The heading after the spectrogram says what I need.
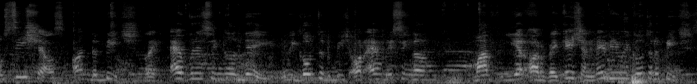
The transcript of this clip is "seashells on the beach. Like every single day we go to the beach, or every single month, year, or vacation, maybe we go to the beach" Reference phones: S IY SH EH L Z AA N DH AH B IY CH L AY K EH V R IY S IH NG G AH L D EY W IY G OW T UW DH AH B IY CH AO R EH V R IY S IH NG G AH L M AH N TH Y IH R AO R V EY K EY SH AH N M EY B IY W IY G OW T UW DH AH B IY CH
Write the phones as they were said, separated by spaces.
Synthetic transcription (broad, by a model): S IY SH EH L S AA N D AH B IY CH L AY K EH V R IY S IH NG G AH L D EY W IY G OW T UW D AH B IY CH AO R EH V R IY S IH NG G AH L M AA N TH Y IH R AO R V EY K EY SH AH N M EY B IY W IY G OW T UW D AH B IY CH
